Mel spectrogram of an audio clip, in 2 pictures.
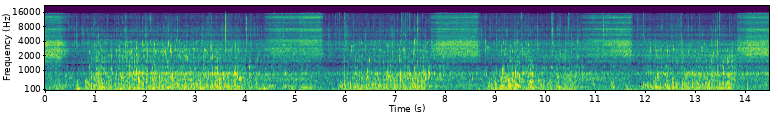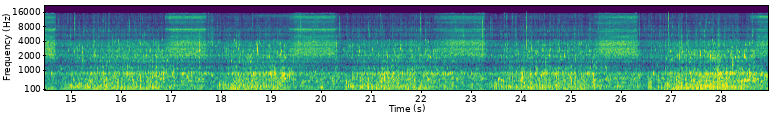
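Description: Scuba diver breathing through a regulator underwater. Each breath is a short hiss on the inhale, then a longer bubbling rush as the exhaled air escapes, about one breath every three seconds.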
